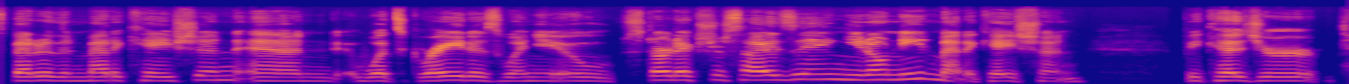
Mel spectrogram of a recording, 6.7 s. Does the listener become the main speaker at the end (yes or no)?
no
